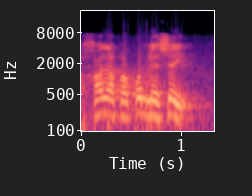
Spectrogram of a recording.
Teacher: هذا مثال لإدغام القاف في الكاف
